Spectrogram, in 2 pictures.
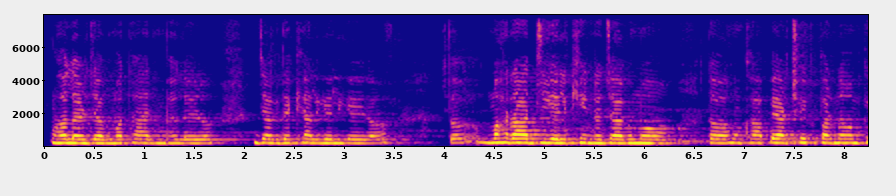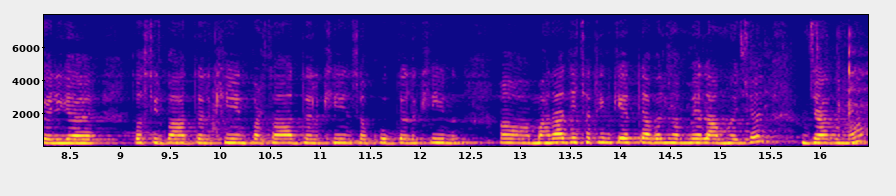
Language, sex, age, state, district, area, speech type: Maithili, female, 18-30, Bihar, Begusarai, rural, spontaneous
